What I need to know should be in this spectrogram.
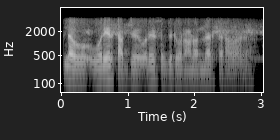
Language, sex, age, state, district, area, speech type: Tamil, male, 18-30, Tamil Nadu, Thanjavur, rural, conversation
